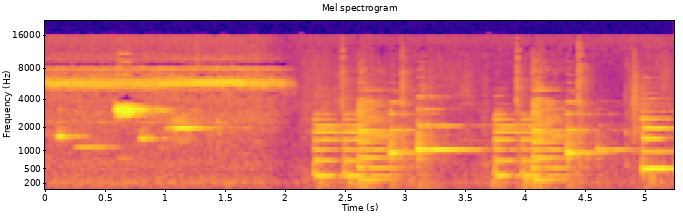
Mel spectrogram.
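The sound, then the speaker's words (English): Bird song calls: a few clear, high whistled notes, then a run of lower, richer tonal notes repeating in short phrases, fairly loud, with no talking. “So would you call the bird song that you listen to and transcribe, do you call that music?”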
